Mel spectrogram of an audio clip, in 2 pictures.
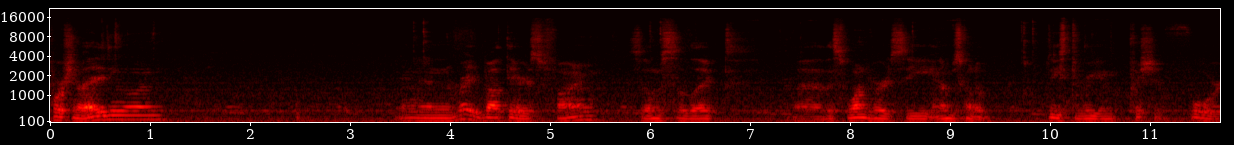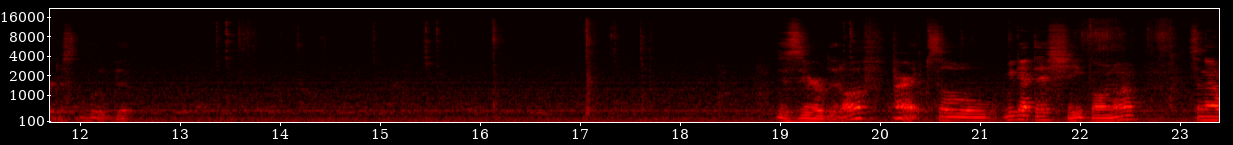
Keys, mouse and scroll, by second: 0.6 g, 4.7 a, 6.1-7.9 right drag, 6.6 a, 7.5 c, 7.9 middle click, 9.8-11.4 drag, 10.3 g, 11.4 click, 14.0 a, 14.3 c, 15.6-16.7 drag, 16.2 s, 20.9 a, 23.0 z.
